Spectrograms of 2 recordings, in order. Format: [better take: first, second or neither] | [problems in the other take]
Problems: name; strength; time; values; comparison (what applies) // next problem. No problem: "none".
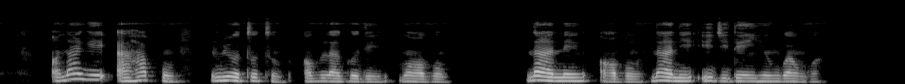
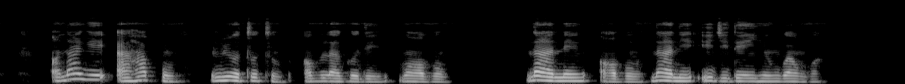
first | noise reduction (neural mask model Resemble Enhance denoiser)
